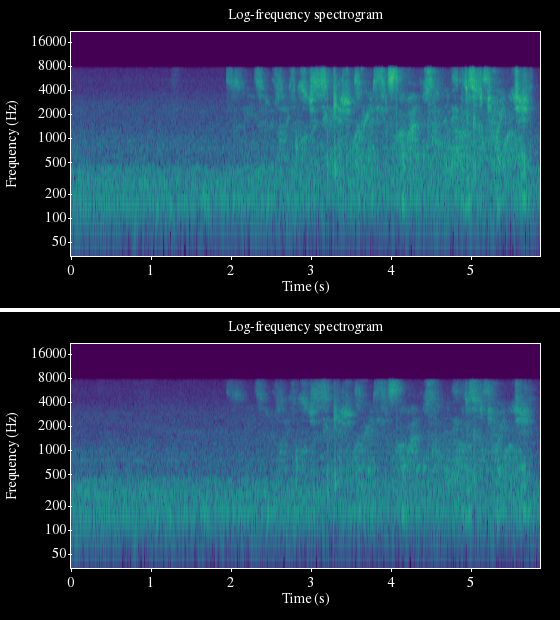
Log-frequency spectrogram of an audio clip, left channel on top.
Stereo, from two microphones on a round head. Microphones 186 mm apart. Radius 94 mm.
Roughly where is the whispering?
Left.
